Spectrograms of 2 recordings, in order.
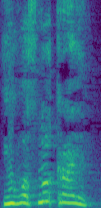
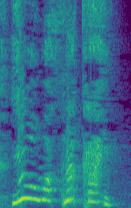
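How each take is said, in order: First: Said in the usual way. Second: Higher, sobbing mock repeat of You was not crying. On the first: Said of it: "repeated with cry". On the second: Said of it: "cry heard".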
